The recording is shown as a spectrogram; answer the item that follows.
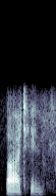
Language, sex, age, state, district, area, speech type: Kashmiri, male, 45-60, Jammu and Kashmir, Bandipora, rural, conversation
